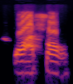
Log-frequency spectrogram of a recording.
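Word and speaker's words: Poisson: sekarang ada yang namanya puaso nah ini bacanya kayak orang Perancis anak-anak ya roasso bukan voice Sorry ya wasong nah jadi telepon song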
